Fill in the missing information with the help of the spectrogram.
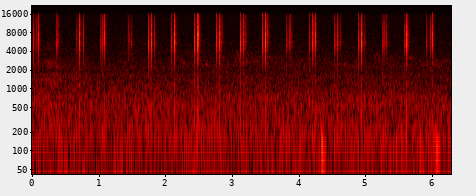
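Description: Tapping on a red jasper crystal stone gives 19 crisp, bright ticks at a fairly steady pace of roughly one tap every 0.35 seconds. Each tap is an instant click with almost no ring, concentrated high in the treble, over a faint hiss.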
